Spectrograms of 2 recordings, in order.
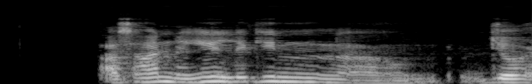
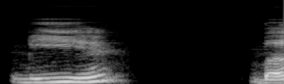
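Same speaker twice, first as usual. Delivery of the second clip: normal talking voice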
